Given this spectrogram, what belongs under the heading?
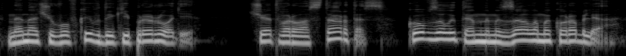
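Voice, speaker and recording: Man reading an audiobook, dark mellow voice, dry close sound. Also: medium pitch, no echo. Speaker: audiobook narrator. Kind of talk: scripted audiobook narration.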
